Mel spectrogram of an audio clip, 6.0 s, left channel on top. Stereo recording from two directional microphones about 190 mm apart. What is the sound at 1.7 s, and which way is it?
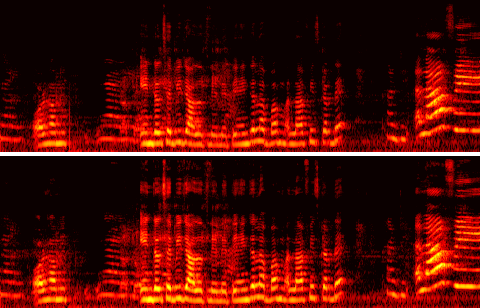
A woman's voice, 25° right (ahead or behind).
